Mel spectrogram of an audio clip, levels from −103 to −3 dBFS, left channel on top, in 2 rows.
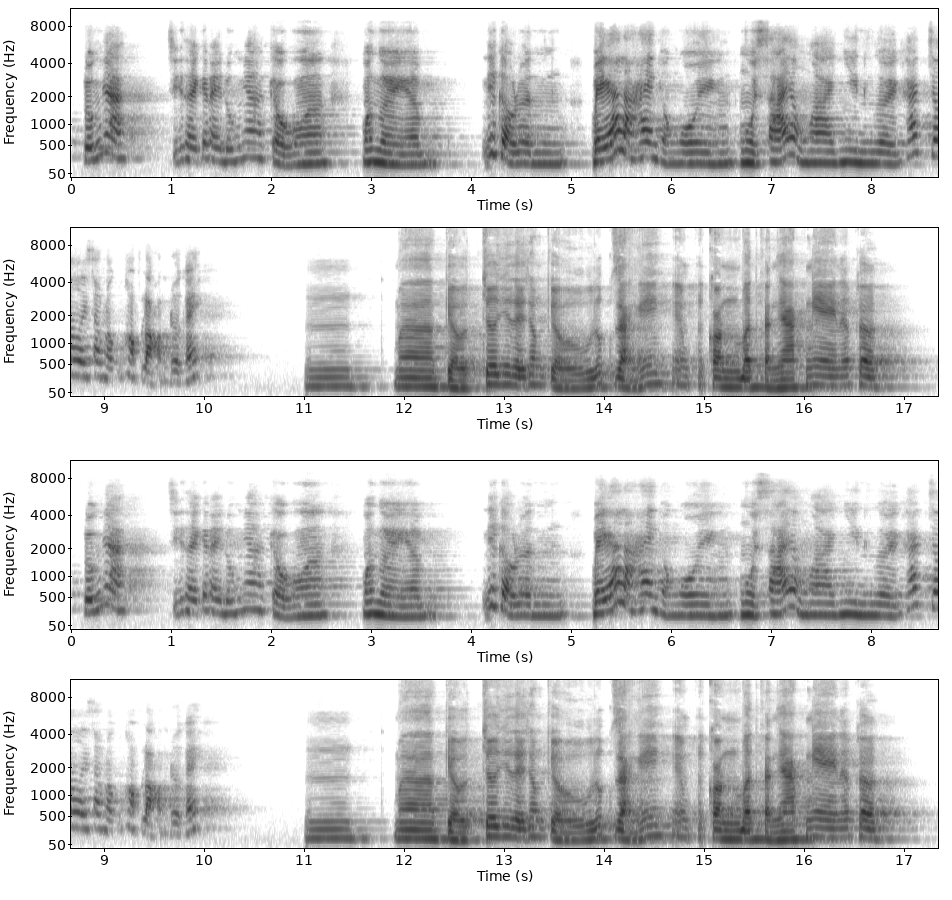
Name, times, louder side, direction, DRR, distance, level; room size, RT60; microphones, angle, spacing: voice 1, 0.1-0.6 1.0-2.6 2.9-3.7 4.1-5.0 5.2-10.0, left 3 dB, 50° left, 13 dB, 1.5 m, -33 dB
voice 2, 11.0-11.6 11.9-16.8, equal, ahead, 10 dB, 1.8 m, -31 dB
28.5 x 28.0 x 7.4 m, 0.80 s
head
